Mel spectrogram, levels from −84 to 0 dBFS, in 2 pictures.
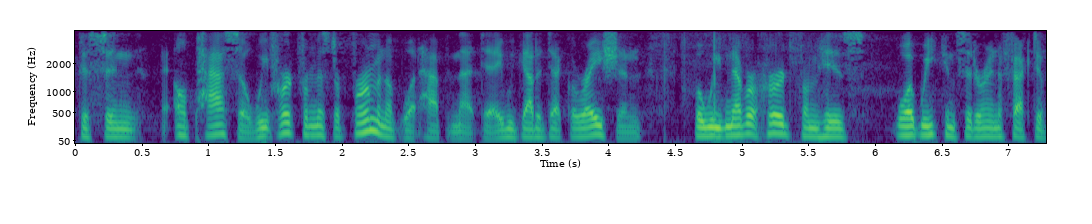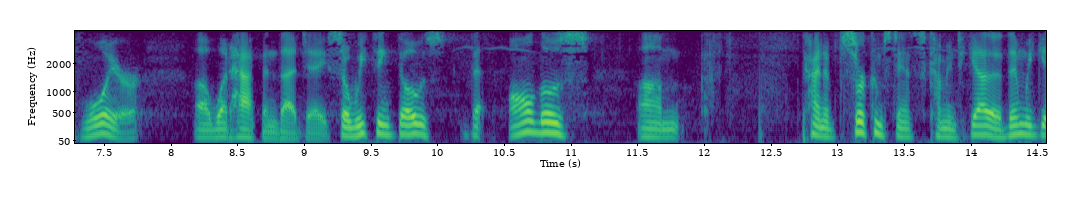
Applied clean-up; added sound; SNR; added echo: neural separator model SepFormer WHAM!.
